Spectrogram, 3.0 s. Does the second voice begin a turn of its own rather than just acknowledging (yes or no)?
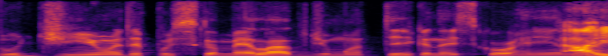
yes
